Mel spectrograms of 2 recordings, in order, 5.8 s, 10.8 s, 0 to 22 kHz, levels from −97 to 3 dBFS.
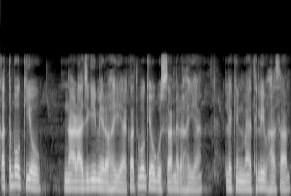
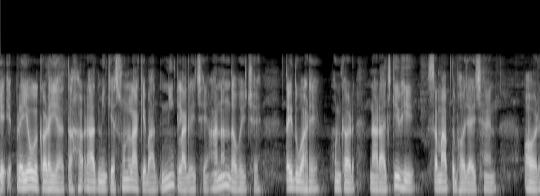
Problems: background sounds at intervals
